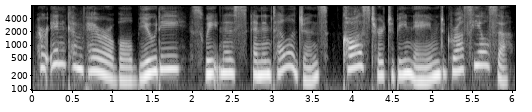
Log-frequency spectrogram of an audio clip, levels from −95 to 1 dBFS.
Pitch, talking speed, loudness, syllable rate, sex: 240 Hz, 120 wpm, -16 LUFS, 4.7 syllables/s, female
